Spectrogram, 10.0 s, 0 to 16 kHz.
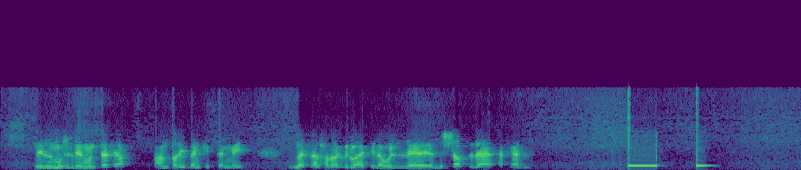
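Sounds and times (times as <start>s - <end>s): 
speech: 0.4s - 6.8s
telephone busy or disconnect tone after a call drops: 7.8s - 9.0s.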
